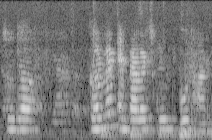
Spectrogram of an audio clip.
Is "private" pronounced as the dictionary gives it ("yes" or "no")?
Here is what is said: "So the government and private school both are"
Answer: no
